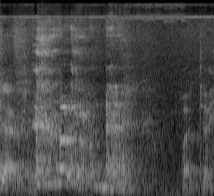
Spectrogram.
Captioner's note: laughter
